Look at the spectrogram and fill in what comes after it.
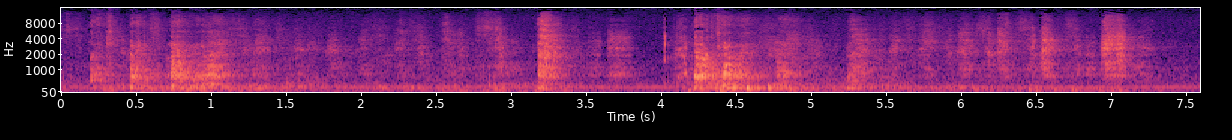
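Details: Three-year-old female Shih Tzu named Lacey dashing about playfully after a long walk; noisy panting bursts and thumps come irregularly, with a faint steady low hum underneath and brief louder puffs around the middle.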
